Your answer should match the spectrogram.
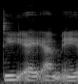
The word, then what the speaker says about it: Dame: However, there is a brand called Dame, like D-A-M-E, it's probably pronounced like Dame or something.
